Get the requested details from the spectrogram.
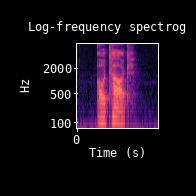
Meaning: self-sufficient, autarkic
- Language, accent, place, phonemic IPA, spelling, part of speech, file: German, Germany, Berlin, /aʊ̯ˈtark/, autark, adjective, De-autark.ogg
